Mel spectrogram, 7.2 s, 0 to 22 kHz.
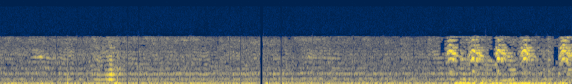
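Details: Honey bees of a reproductive swarm settling into a bait hive, Painted Peacock Manor, 04/07/21: constant humming drone, with a series of loud crow caws breaking in near the end.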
